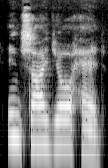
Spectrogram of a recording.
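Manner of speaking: ordinary delivery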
